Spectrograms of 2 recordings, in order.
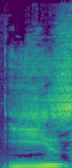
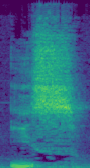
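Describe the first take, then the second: First: It rhymes with ease, ending in a z sound. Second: It rhymes with fleece, ending in an s sound. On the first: "while you can say it um, like uh, like ease" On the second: "or more accurately, is, like fleece"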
